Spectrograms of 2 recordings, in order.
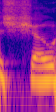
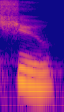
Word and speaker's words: shew: Now, in my King James, it says S-H-E-W. Mm-hmm. And I knew somebody one time that said, well, you got to pronounce it shoe or else you're not really King James. – Well, but I would ask, how do you pronounce S-E-W? – S-E-W? – Yeah.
